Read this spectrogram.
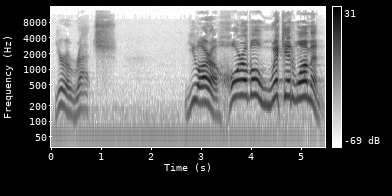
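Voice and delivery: hammed-up scolding, slow and drawn out; mock-stern denunciation, stretching the insults; mock condemnation. Mock-condemning misquote of scripture.

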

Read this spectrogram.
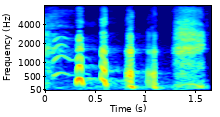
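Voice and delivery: breathy chuckle to himself. Real, not acted. Preacher reflecting on forty years of friendship, chuckling. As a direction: laugh lightly, without words.

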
